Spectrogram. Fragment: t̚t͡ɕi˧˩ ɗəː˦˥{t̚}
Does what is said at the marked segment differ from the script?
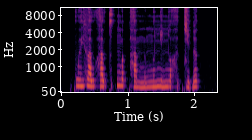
yes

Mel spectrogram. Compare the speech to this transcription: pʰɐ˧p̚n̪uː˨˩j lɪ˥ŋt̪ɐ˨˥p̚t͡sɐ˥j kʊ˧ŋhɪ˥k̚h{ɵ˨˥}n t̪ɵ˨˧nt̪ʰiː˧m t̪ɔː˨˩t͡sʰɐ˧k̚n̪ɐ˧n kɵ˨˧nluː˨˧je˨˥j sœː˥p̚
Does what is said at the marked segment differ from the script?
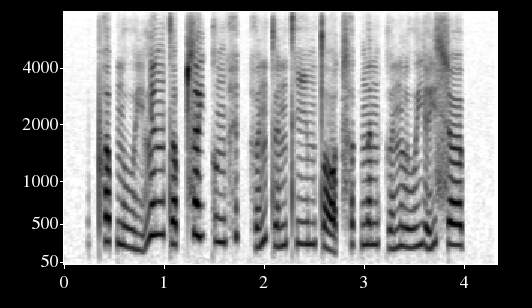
no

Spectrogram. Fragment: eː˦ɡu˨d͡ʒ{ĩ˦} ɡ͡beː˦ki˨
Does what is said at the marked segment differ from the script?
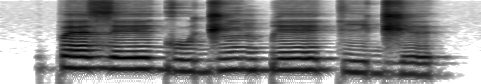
no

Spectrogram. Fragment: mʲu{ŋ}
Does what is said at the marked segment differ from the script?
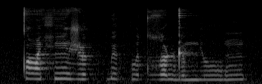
no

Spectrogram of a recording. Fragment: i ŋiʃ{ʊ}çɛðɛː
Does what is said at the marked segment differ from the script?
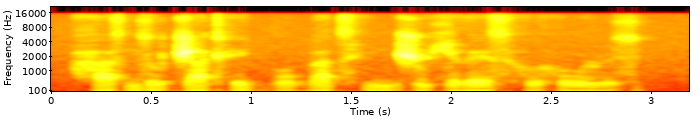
yes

